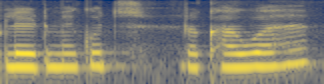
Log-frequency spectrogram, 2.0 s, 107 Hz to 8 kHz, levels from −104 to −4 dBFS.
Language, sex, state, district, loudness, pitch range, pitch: Hindi, female, Jharkhand, Deoghar, -16 LUFS, 255-275 Hz, 265 Hz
